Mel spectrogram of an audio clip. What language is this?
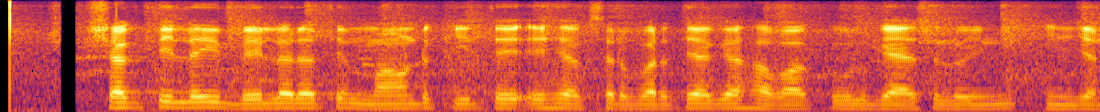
Punjabi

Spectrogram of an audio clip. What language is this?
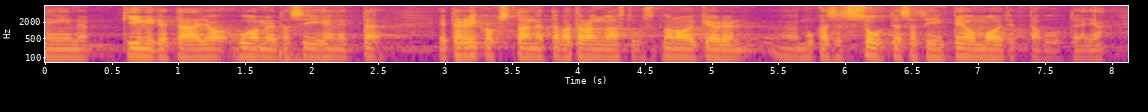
Finnish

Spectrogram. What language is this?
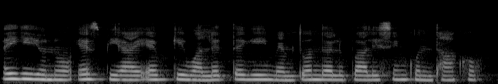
Manipuri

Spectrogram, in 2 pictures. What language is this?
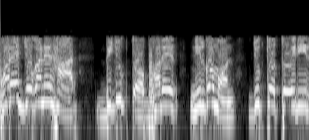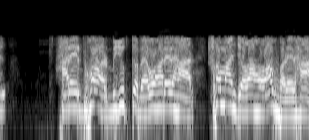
Bangla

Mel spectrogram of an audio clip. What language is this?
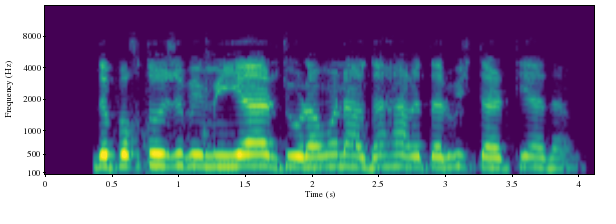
Pashto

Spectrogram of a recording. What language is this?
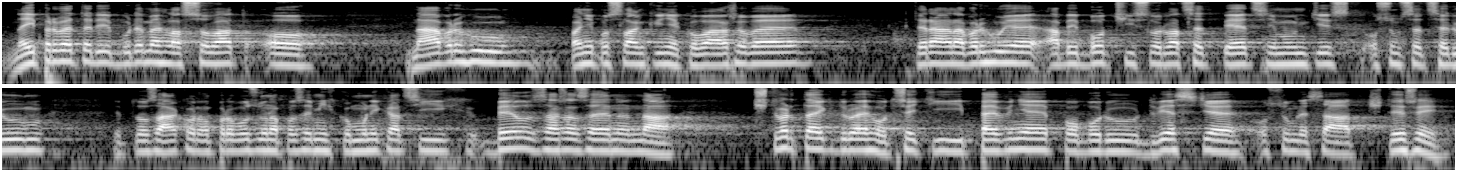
Czech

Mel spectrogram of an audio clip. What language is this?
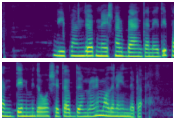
Telugu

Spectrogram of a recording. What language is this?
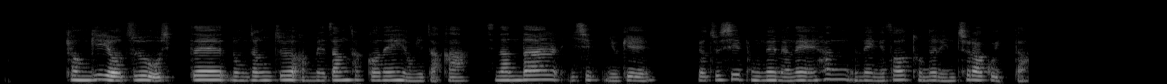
Korean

